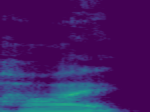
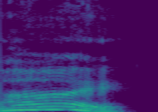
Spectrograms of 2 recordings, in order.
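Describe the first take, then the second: First: The greeting sounds wary and reluctant. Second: The greeting sounds warm and pleased. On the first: The caller is someone demanding money. "It's the collection agency" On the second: The caller is a loved family member. "It's your mother"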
